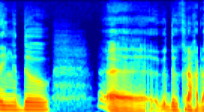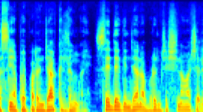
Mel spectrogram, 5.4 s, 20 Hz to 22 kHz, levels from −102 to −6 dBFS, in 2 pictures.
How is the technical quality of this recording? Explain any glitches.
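No technical faults are audible.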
